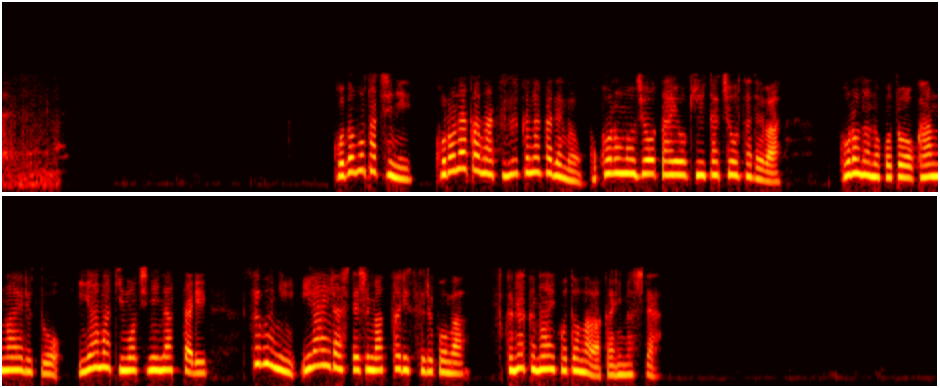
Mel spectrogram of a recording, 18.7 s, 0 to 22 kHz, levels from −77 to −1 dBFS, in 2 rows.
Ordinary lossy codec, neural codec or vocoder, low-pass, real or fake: Opus, 16 kbps; codec, 16 kHz, 2 kbps, FreqCodec, larger model; 5.4 kHz; fake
